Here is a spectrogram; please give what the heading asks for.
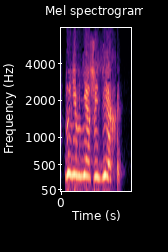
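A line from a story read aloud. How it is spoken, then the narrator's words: Pleading. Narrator (Russian): взмолилась Кристина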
